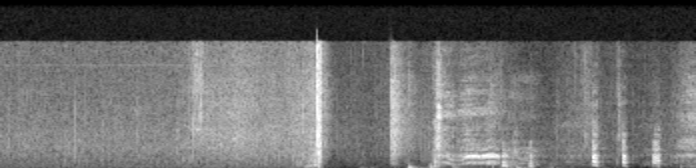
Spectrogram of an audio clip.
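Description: A golf club swishing through a short chipping swing and striking the ball off the grass with one sharp click about two seconds in, followed by a brief voice exclamation.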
